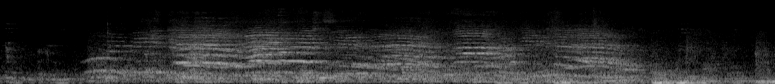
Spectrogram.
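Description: A child speaks loudly on a stage in a large room.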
